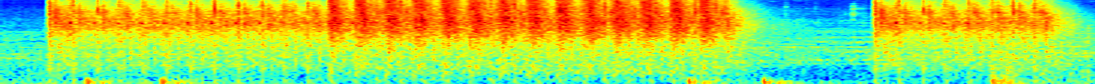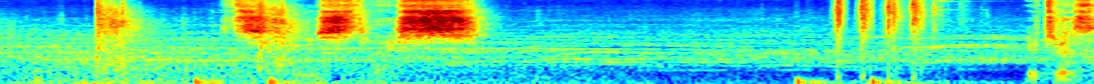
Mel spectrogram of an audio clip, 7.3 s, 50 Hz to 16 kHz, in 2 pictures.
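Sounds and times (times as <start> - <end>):
artillery batteries firing their guns in a rapid barrage: 0.1 - 4.8.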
